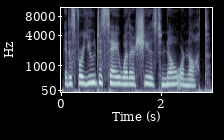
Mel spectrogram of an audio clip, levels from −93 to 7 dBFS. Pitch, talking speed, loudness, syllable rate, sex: 225 Hz, 260 wpm, -16 LUFS, 4.8 syllables/s, female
